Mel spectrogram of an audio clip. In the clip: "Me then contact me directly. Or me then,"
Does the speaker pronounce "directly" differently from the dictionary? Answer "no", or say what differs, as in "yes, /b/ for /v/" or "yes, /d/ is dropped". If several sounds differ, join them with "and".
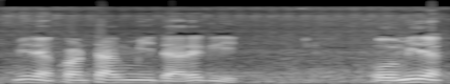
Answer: no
